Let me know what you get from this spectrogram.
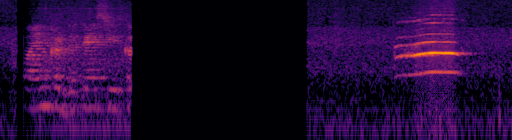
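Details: A person speaks briefly, then after a short silence a seven-week-old Siamese kitten playing with a duckling gives one loud, clear, slightly falling meow.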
